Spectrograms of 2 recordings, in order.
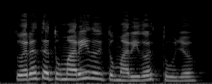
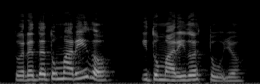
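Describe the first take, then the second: The two takes are said the same way.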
